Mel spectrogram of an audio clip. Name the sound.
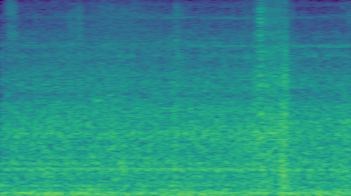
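bus arriving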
